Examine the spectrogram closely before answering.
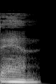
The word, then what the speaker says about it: Anne: People called her Anne, pronounced Anne.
